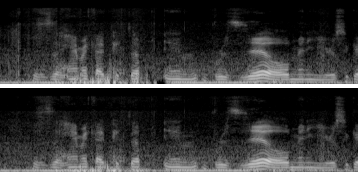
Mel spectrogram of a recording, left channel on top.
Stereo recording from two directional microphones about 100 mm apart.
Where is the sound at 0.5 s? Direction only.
50° left (ahead or behind).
